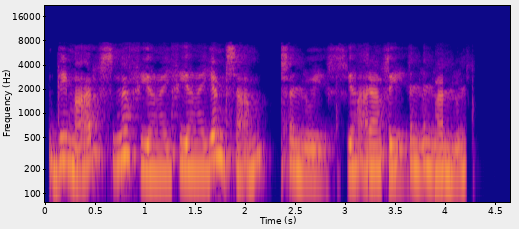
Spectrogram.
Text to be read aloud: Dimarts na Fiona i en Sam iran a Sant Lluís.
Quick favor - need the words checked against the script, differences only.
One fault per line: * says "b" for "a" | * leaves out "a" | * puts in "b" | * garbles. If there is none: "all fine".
* puts in "Fiona"
* leaves out "iran"
* garbles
